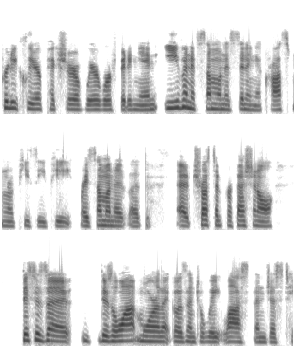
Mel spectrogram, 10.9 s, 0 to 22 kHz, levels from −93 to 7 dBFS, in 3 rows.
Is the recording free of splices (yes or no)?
yes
